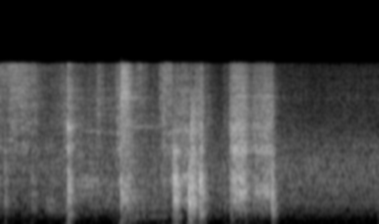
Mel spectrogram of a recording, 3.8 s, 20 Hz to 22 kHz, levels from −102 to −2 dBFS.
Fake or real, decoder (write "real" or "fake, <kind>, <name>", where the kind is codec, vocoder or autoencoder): real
